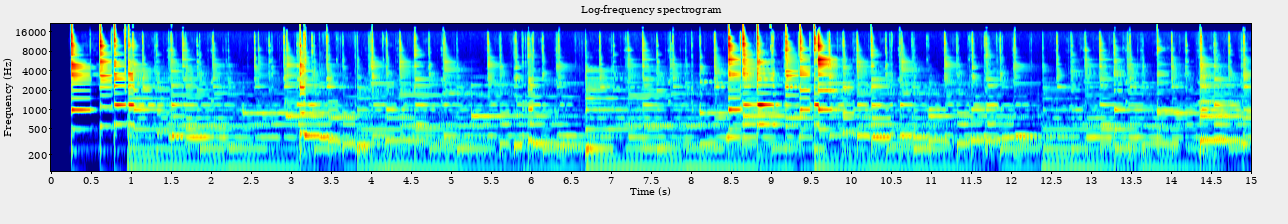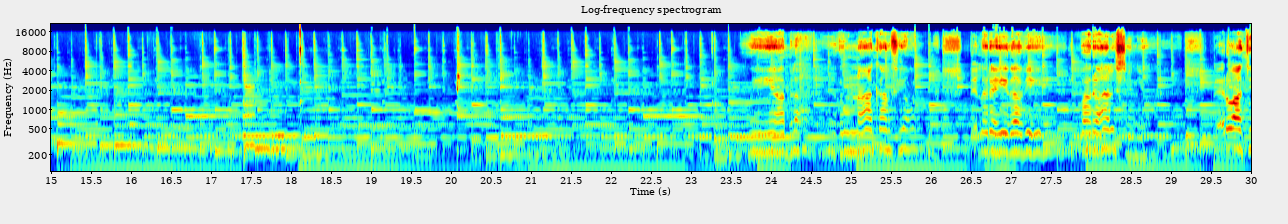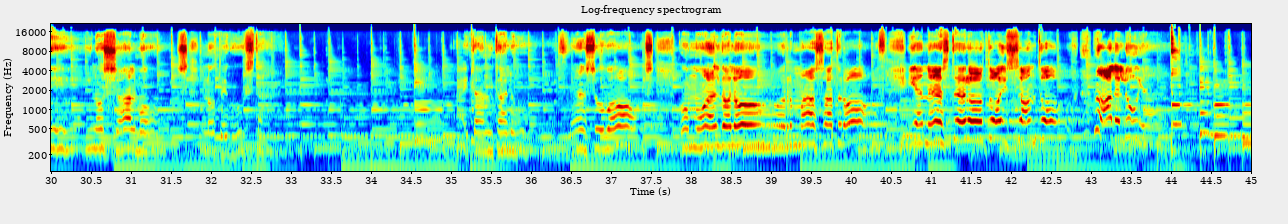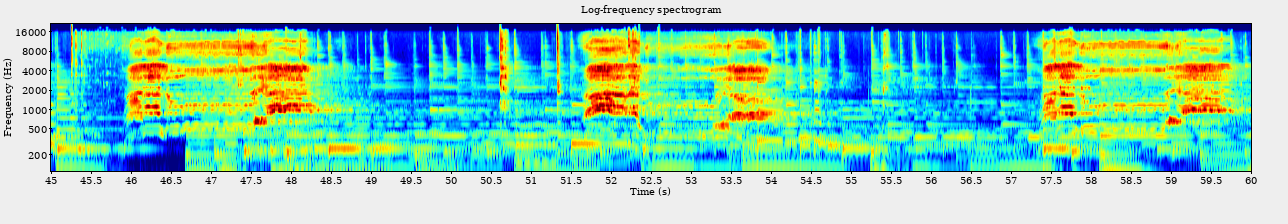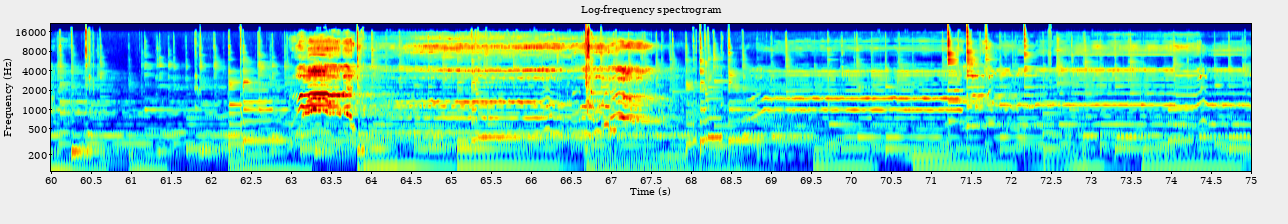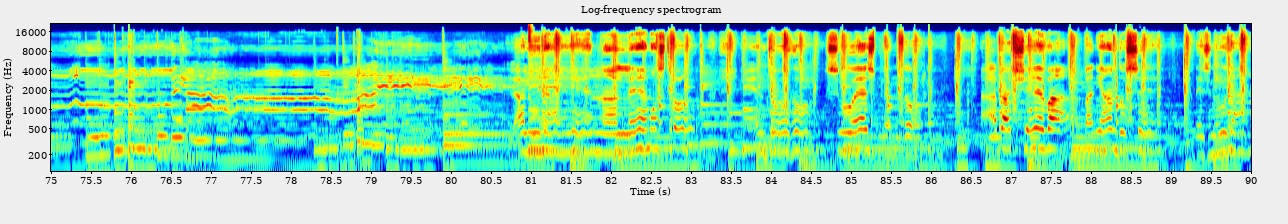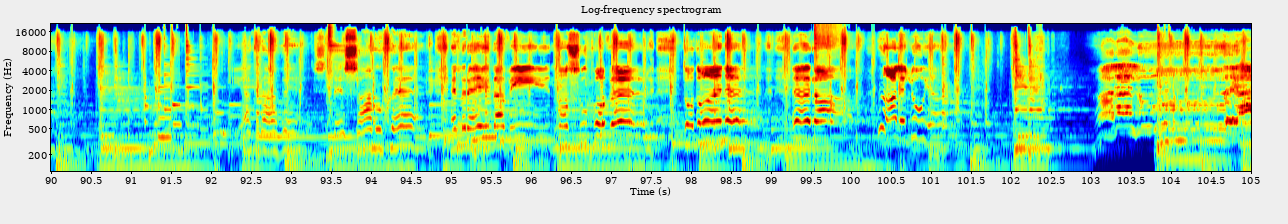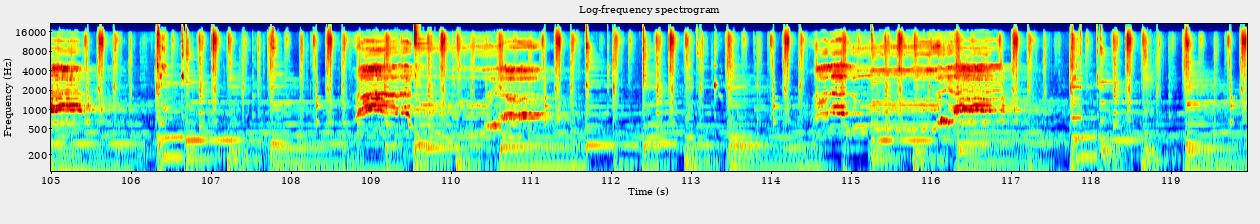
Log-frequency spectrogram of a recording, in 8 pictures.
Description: Genre: Ladino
